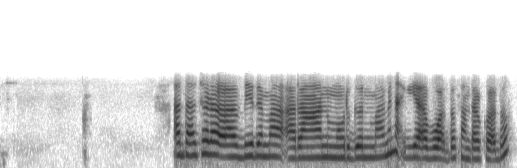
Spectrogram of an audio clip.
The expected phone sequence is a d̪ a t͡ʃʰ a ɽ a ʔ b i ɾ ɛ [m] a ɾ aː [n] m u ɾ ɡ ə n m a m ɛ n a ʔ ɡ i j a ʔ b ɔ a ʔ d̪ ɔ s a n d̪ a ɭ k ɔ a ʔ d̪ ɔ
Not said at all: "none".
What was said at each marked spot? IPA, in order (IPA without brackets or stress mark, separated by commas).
m, n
